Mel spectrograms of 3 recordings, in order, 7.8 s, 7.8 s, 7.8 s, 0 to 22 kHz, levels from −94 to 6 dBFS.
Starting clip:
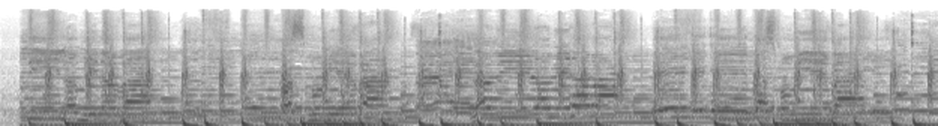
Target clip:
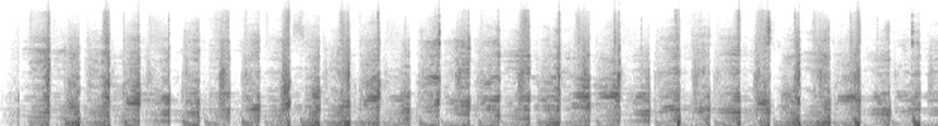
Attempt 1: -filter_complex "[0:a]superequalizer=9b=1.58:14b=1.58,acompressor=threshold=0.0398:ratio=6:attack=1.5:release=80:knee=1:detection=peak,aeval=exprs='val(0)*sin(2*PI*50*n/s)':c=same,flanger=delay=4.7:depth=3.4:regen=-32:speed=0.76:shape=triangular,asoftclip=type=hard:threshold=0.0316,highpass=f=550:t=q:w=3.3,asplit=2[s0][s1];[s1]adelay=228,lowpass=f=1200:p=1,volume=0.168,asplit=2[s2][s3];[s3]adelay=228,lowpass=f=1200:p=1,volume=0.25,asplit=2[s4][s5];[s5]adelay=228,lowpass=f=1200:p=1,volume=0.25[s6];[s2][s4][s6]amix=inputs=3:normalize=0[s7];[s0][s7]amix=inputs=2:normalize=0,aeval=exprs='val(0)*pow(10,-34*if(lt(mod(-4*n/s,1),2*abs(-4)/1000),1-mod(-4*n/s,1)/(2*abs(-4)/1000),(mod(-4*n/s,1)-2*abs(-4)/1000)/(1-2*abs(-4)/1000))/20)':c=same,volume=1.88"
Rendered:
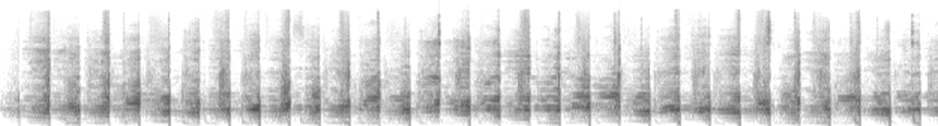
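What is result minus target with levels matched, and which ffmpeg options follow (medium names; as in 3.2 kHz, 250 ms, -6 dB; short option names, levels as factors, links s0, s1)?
compression: peak gain reduction +6.5 dB; 500 Hz band +5.0 dB
-filter_complex "[0:a]superequalizer=9b=1.58:14b=1.58,aeval=exprs='val(0)*sin(2*PI*50*n/s)':c=same,flanger=delay=4.7:depth=3.4:regen=-32:speed=0.76:shape=triangular,asoftclip=type=hard:threshold=0.0316,asplit=2[s0][s1];[s1]adelay=228,lowpass=f=1200:p=1,volume=0.168,asplit=2[s2][s3];[s3]adelay=228,lowpass=f=1200:p=1,volume=0.25,asplit=2[s4][s5];[s5]adelay=228,lowpass=f=1200:p=1,volume=0.25[s6];[s2][s4][s6]amix=inputs=3:normalize=0[s7];[s0][s7]amix=inputs=2:normalize=0,aeval=exprs='val(0)*pow(10,-34*if(lt(mod(-4*n/s,1),2*abs(-4)/1000),1-mod(-4*n/s,1)/(2*abs(-4)/1000),(mod(-4*n/s,1)-2*abs(-4)/1000)/(1-2*abs(-4)/1000))/20)':c=same,volume=1.88"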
